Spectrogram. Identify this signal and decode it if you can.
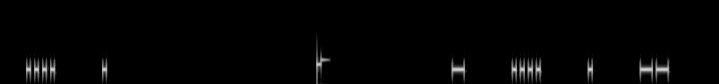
Morse code, heard as a keyed tone, about 30 wpm, spaced as for 14 wpm, 700 Hz. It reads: HE THEM
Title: 4x Character Spacing - Top 100 Words - 30wpm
